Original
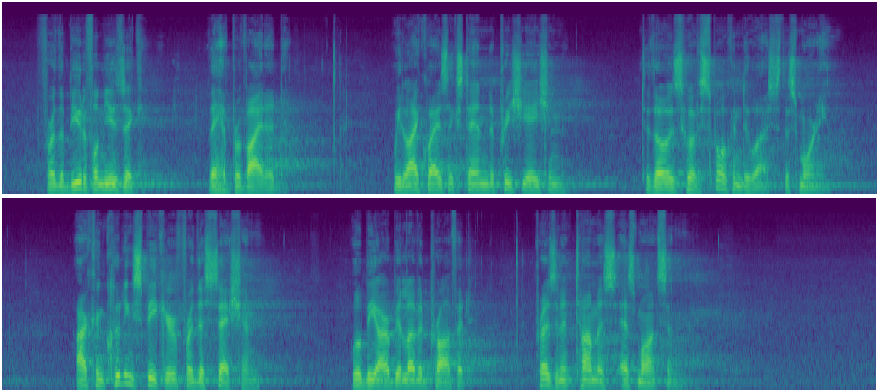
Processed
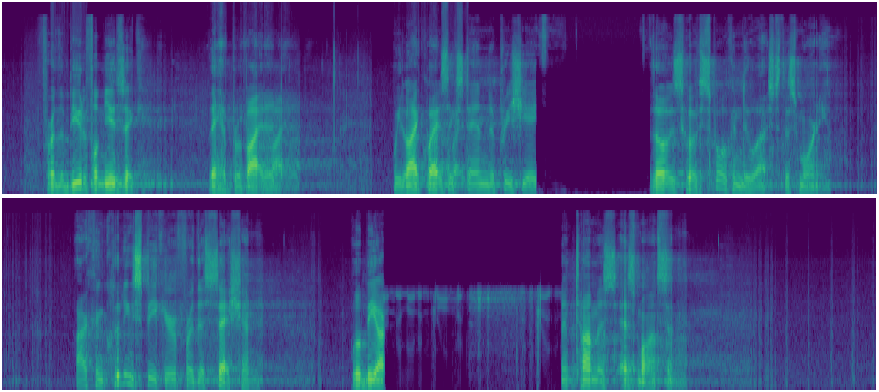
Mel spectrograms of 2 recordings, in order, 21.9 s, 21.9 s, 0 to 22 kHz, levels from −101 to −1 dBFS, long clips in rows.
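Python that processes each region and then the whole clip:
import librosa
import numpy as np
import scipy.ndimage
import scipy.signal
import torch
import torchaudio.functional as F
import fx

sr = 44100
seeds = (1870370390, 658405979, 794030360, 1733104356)

y = fx.chain(x, sr, fx.block_float(bits=7),
    fx.low_shelf(hz=140.0, db=2.5), at=(0.6, 1.08))
y = fx.chain(y, sr, fx.median_filter(points=3),
    fx.echo_single(ms=299, db=-14.5), at=(2.0, 5.83))
y = fx.chain(y, sr, fx.cheby2_bandstop(low_hz=120.0, high_hz=4500.0, order=4, stop_db=50),
    fx.high_shelf(hz=2500.0, db=7.0), at=(6.67, 8.11))
y = fx.chain(y, sr, fx.high_shelf(hz=3800.0, db=9.5),
    fx.level_steps(step_db=10),
    fx.echo_feedback(ms=100, feedback_pct=29, wet_db=-18.5), at=(10.36, 13.5))
y = fx.chain(y, sr, fx.tremolo(hz=9.2, depth=0.37),
    fx.freq_invert(carrier_hz=3100),
    fx.gate_flip(shuts_db=-27.0, range_db=-31), at=(15.71, 17.94))
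y = fx.chain(y, sr, fx.room_flutter(wall_m=7.8, rt60_s=0.23),
    fx.band_squash(depth_pct=40), at=(18.67, 19.47))
y = scipy.signal.sosfilt(scipy.signal.butter(2, 55.0, 'highpass', fs=sr, output='sos'), y)
y = fx.level_steps(y, sr, step_db=12)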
